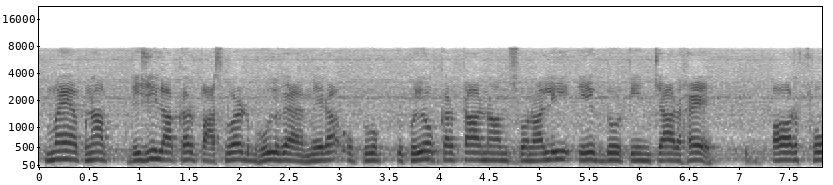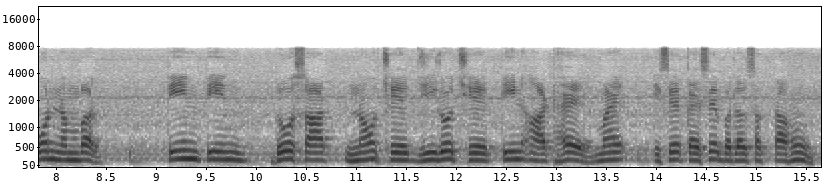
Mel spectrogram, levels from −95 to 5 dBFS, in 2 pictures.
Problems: constant background noise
